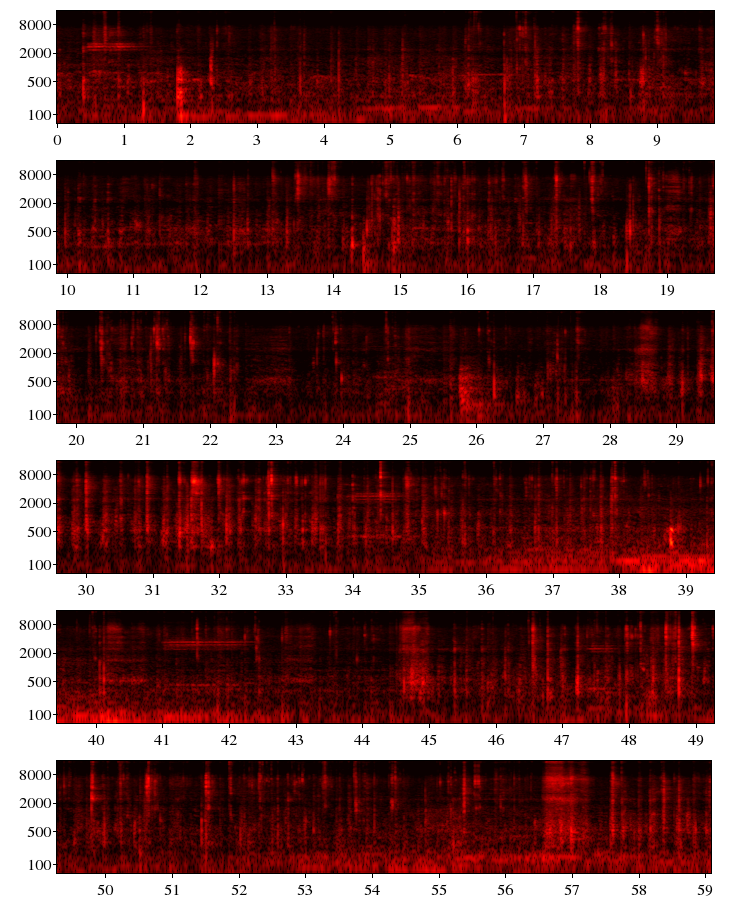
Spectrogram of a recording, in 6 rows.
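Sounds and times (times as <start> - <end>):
person chewing food: 0.0 - 59.0
crunching: 23.1 - 59.0.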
